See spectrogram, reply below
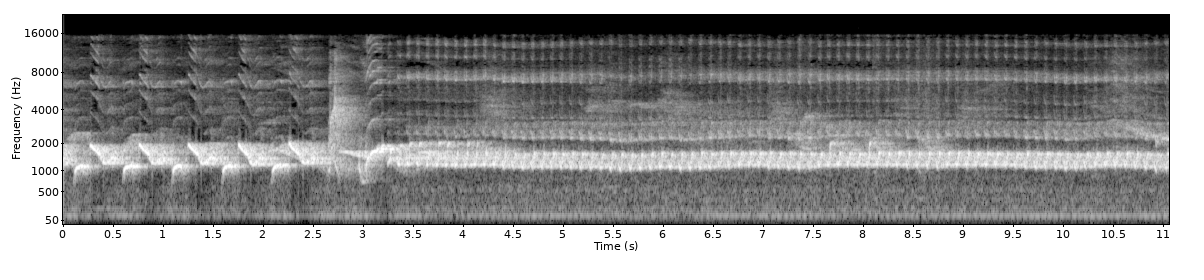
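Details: Male white-cheeked Black-throated laughingthrush (Poksay Hongkong), a kept collection bird in Yogyakarta, Indonesia, 2021, sings: about three seconds of rapidly repeated loud whistled phrases, then a long steady, slightly wavering ringing note that holds to the end.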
